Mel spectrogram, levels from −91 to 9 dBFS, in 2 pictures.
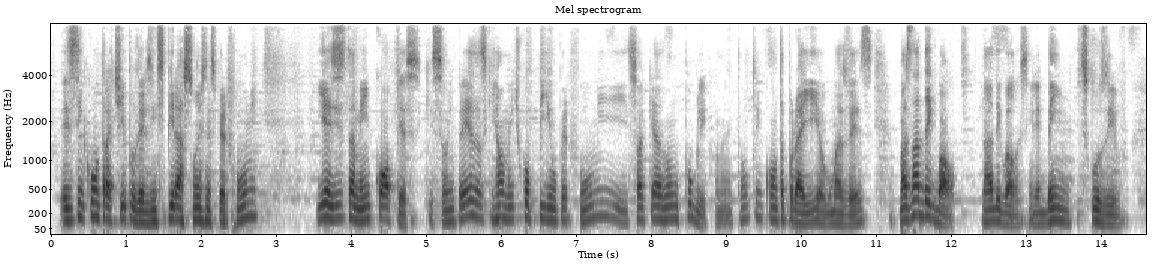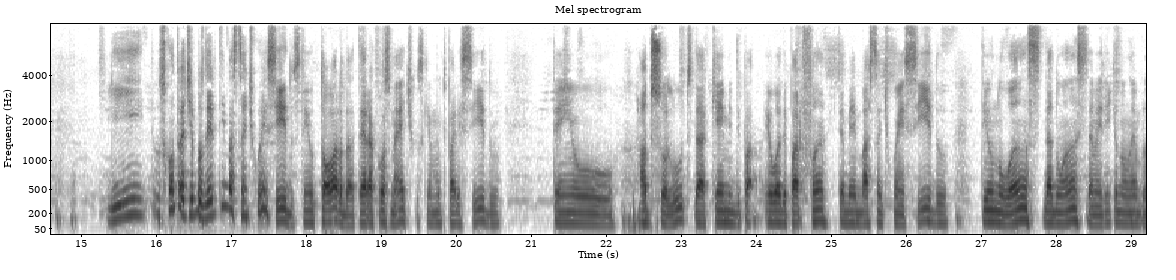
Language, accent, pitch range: Portuguese, Brazilian, 105-140 Hz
